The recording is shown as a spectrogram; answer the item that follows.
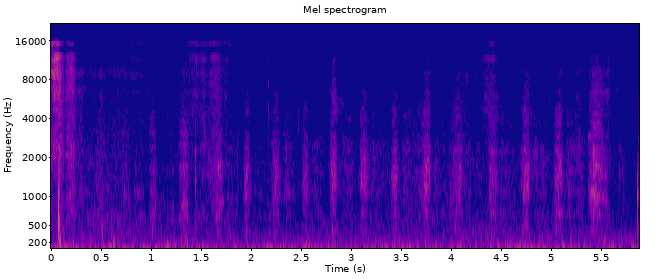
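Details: Quick, rhythmic breathy panting from a one-year-old Kangal dog in Alanya, Antalya province, Turkey, on 24 September 2024, each huff a few tenths of a second apart over a constant low rumble.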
